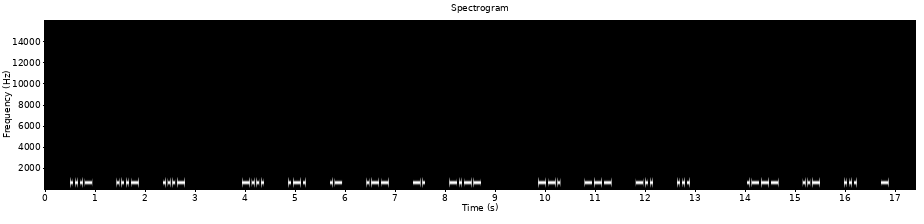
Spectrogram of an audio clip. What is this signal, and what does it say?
Morse code, heard as a keyed tone, about 25 wpm, spaced as for 13 wpm, 630 Hz. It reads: VVV BRAWNY GODS JUST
